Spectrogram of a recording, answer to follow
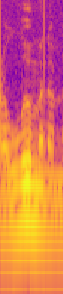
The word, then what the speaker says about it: aluminum: here and that's alum it's either aluminium if you want to use the british pronunciation or aluminum if you use the american we'll use the american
